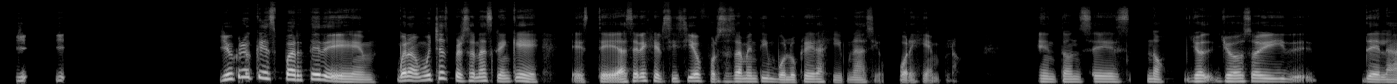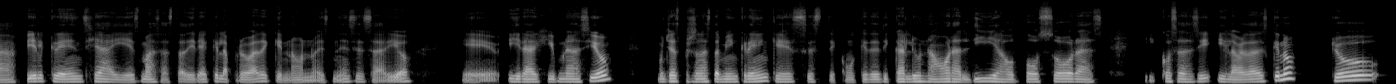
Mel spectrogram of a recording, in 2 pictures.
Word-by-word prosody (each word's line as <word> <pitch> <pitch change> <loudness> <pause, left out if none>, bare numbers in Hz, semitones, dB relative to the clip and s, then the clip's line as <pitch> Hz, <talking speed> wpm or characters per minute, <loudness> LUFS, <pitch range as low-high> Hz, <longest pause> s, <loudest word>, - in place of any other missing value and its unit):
Y - - -3 0.3
y. - - -5 1.5
Yo 240 +4 +5
creo 340 +2 +3
que 315 - +3
es 275 - +2
parte 230 -3 +6
de 120 - +4 0.2
bueno, 180 -1 +6
muchas 220 +9 +2
personas 170 -1 +2
creen 140 -2 0
que, 140 -6 +2 0.3
este, 65 -1 +2
hacer 165 +7 +3
ejercicio 155 -1 +1
forzosamente 135 -2 -1
involucra 115 -1 0
ir 125 0 +2
a 120 - -2
gimnasio, 110 -1 -8
por - - -1
ejemplo. - - -10 0.8
Entonces, 125 0 -2
no, 125 -2 -2
yo 145 0 +2
yo 145 0 +1
soy 140 -2 +2
d 125 - -8 0.4
de 120 -3 +2
la 110 +1 -3
fiel 145 +1 +1
creencia 130 -1 0
y 110 -2 -3
es 110 +3 -5
más, 115 0 -1
hasta 105 - -7
diría 110 +2 -2
que 140 +4 -3
la 120 -3 -1
prueba 110 0 -1
de 145 0 -2
que 115 - -5
no, 105 +2 -4
no 65 - -4
es - - -8
necesario, 120 - -2 0.5
eh, - - -4
ir 130 -2 0
al 120 0 +3
gimnasio. 130 - +1 0.4
Muchas 130 +1 +1
personas 130 -1 -2
también 125 -1 +1
creen 135 +5 +1
que 130 -5 -2
es, 125 +1 -6
este, 125 0 -8
como 110 -1 -8
que 115 - -6
dedicarle 125 +2 0
1 130 -3 -1
hora 130 -1 +2
al 115 -2 -2
día 135 -1 0
o 115 +3 -3
2 125 +1 -2
horas 130 -3 0 0.4
y - - -14
cosas 130 -2 -2
así, 135 +4 -4
y 135 -3 -3
la 110 -1 +1
verdad 120 +3 +2
es 140 - -4
que 195 - +3
no. 260 +4 +5 0.3
Yo, 205 - +4
130 Hz, 170 wpm, -24 LUFS, 120-145 Hz, 1.5 s, parte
